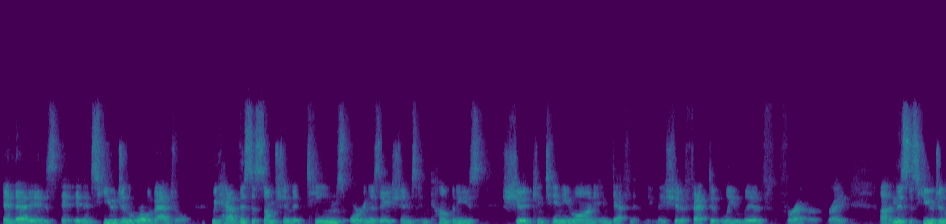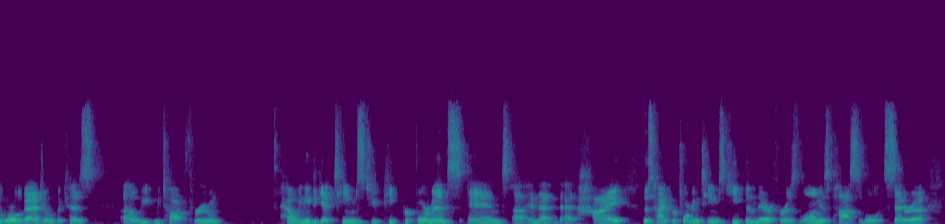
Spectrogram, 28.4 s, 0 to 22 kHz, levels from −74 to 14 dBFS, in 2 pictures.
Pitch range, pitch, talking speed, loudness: 115-140 Hz, 125 Hz, 160 wpm, -28 LUFS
